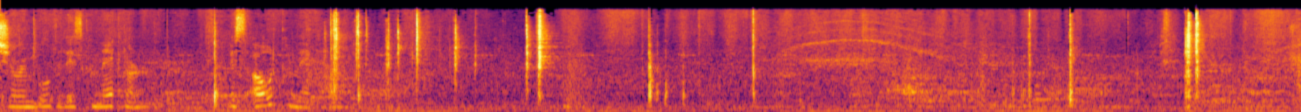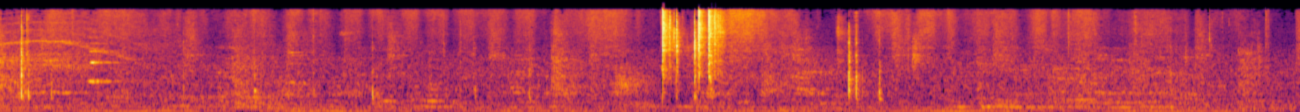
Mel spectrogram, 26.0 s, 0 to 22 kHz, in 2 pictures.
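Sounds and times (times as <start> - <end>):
low steady hum: 0.0 - 25.4
sharp clicks and knocks: 3.2 - 5.6
faint short squeaks: 13.0 - 14.4.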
